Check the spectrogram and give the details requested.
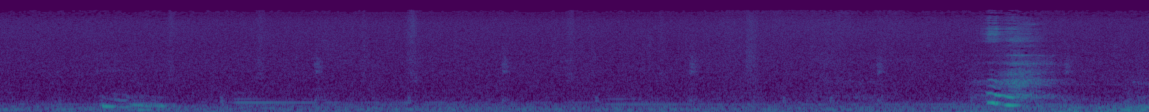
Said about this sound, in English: Yeah, I know I'm yawning, okay? You don't have to rub it into my face every single time I yawn.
